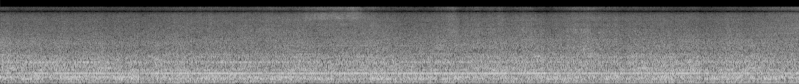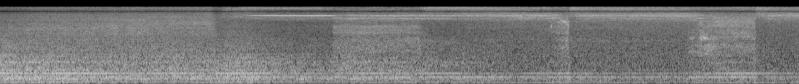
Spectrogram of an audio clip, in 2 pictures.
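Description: Sewer vacuum truck running with its suction hose working at a sludge-filled floor drain pit: a loud, steady noise with a steady two-note hum. From about ten seconds in, short bursts of higher hiss come and go as the hose nozzle sucks at the pit.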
